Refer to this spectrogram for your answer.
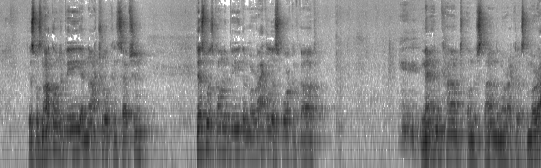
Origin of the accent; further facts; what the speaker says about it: Bray, Leinster, Ireland; You know, growing up in Ireland in the 1970s, we didn't have the diversity that we have in Ireland today. The diverse population in Bray in 1970 were the Protestants. We were predominantly a Catholic town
